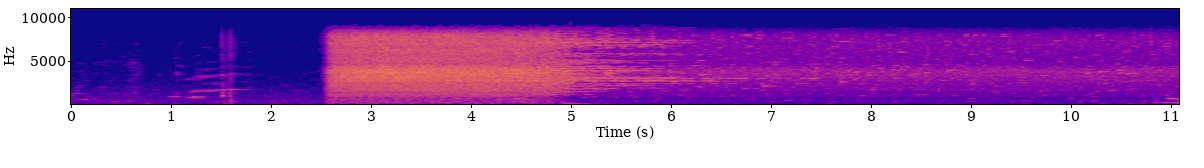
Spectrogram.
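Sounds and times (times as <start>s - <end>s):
loud steady hiss: 2.6s - 11.0s.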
